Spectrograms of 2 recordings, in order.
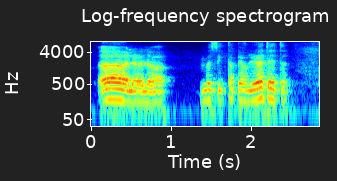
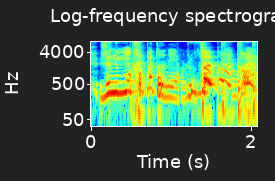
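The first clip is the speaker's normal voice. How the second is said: spoiled refusal; 4 semitones higher, 7 dB louder, faster than usual. Acted. Spoiled child refusing loudly.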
